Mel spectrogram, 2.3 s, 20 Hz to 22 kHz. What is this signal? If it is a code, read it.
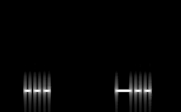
Morse code, heard as a keyed tone, about 20 wpm, 700 Hz. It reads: S D
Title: 080 Lesson 14d - Number 2 - Two Characters 20wpm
